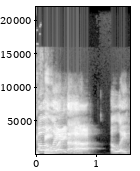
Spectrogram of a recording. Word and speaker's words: Olathe: Olathe.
